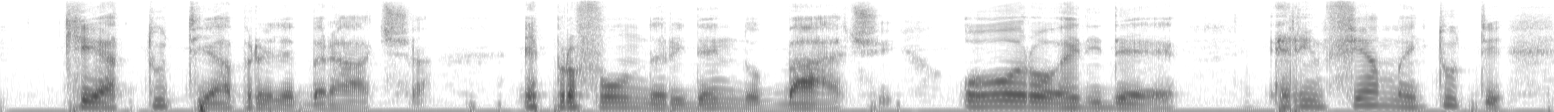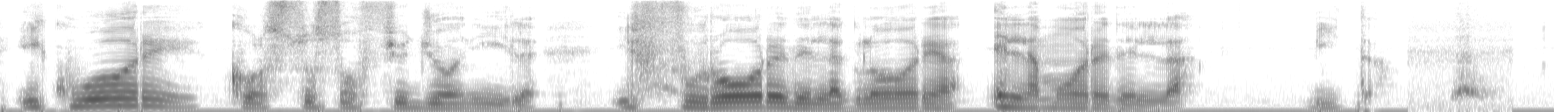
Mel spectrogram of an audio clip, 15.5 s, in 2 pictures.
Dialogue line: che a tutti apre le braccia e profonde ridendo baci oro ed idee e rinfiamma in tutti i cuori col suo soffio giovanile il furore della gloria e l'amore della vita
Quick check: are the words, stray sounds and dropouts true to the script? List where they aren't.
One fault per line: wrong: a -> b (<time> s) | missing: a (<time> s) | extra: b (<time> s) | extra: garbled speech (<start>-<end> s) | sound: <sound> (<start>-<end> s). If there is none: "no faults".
sound: bark (15.0-15.3 s)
